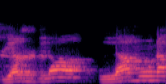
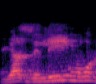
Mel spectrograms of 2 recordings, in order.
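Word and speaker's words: يَظْلِمُونَ: معلوم کا صیغہ ہے۔ آپ تلفظ یظلمون کر رہے ہیں، یظلیمون ہے۔ ہاں یظلمون، جی سر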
